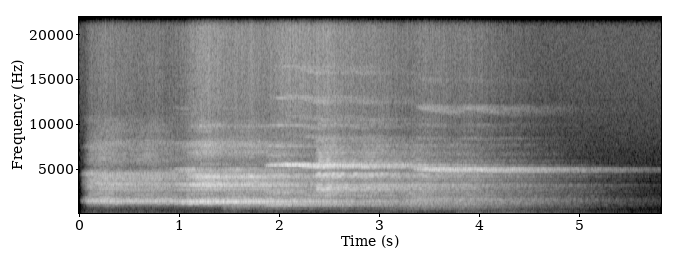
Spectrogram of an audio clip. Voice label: Sentient Lair Spirit Chatter, Ambience; Warframe

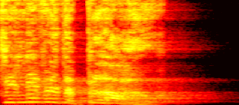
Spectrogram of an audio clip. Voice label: Attack Heavy Soldier Mace Agent Female; Battle; Sinecure Melee

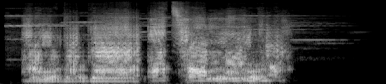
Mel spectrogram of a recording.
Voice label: Female, Grineer; New War; Narmer; Patrol

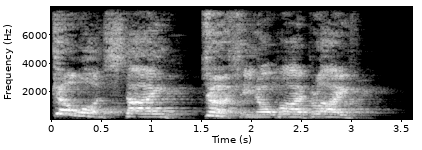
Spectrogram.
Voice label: See Player, Soldier Male; Battle; Barks; Dialog; Sinecure Soldier Male B

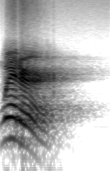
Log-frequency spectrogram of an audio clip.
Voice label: Arcade Voices

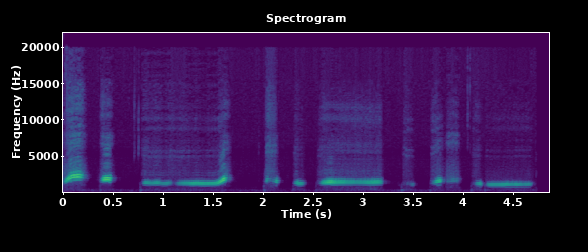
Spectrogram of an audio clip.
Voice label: Patrol, Male

